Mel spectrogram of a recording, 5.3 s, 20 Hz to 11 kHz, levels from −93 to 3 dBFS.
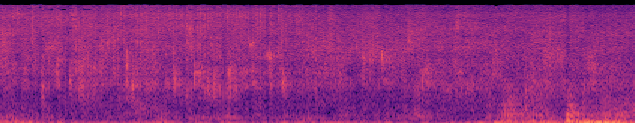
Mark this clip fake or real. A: fake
